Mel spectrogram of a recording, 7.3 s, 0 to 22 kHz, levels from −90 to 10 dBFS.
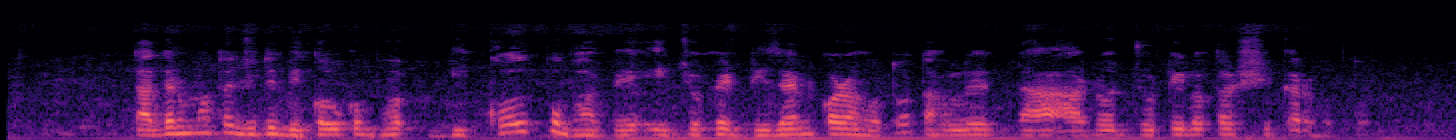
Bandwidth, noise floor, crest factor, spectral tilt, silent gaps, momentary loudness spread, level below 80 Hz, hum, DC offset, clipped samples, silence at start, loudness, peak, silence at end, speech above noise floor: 11 kHz; -52 dBFS; 20 dB; -9 dB/octave; none; 11 LU; -44 dBFS; none; under 0.1%; under 0.1%; 0.65 s; -26 LUFS; -8 dBFS; 0.3 s; 26 dB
